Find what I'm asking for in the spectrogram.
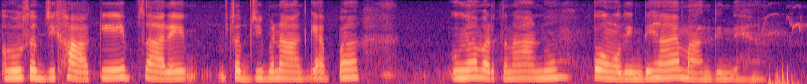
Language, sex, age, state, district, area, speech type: Punjabi, female, 18-30, Punjab, Mohali, rural, spontaneous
